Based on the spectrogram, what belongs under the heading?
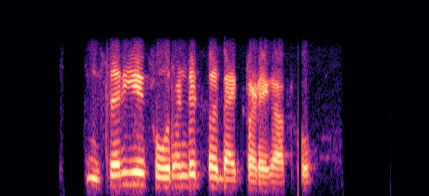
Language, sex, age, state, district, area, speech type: Hindi, male, 18-30, Madhya Pradesh, Seoni, urban, conversation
